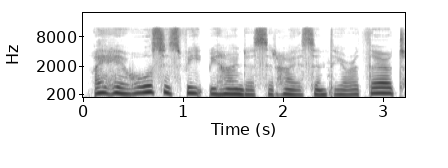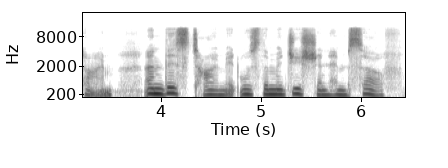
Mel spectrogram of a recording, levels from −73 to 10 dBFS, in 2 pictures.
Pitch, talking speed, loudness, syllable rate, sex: 195 Hz, 175 wpm, -18 LUFS, 4.4 syllables/s, female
